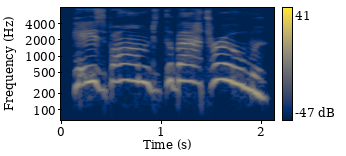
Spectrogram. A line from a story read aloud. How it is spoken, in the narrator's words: someone shouted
